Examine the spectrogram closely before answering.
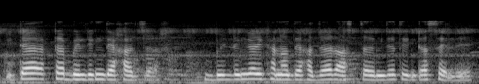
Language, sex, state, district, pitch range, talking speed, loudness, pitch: Bengali, female, Assam, Hailakandi, 215-235 Hz, 160 wpm, -14 LUFS, 220 Hz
